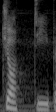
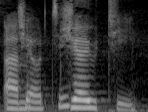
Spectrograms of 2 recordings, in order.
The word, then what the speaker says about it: Jyoti: And the synopsis was described as, hang on, I've written down how to pronounce her name because I always say Jyoti, but it's not Jyoti. It's Jyoti. Jyoti.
